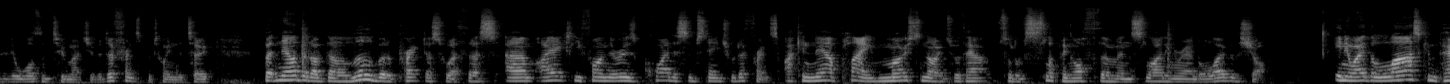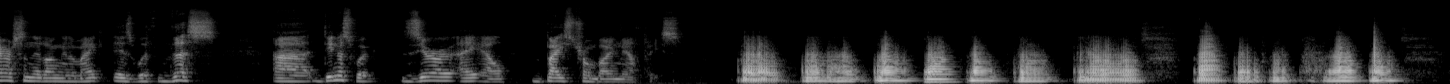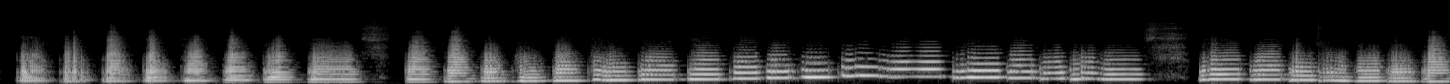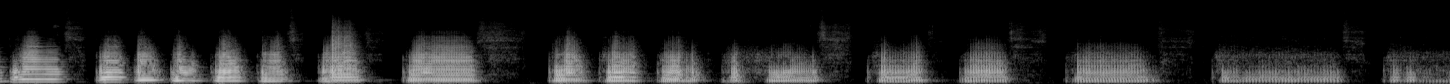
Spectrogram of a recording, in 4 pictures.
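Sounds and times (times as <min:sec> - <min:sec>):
contrabass trombone playing: 0:21.8 - 0:48.4, 0:49.0 - 0:58.0.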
